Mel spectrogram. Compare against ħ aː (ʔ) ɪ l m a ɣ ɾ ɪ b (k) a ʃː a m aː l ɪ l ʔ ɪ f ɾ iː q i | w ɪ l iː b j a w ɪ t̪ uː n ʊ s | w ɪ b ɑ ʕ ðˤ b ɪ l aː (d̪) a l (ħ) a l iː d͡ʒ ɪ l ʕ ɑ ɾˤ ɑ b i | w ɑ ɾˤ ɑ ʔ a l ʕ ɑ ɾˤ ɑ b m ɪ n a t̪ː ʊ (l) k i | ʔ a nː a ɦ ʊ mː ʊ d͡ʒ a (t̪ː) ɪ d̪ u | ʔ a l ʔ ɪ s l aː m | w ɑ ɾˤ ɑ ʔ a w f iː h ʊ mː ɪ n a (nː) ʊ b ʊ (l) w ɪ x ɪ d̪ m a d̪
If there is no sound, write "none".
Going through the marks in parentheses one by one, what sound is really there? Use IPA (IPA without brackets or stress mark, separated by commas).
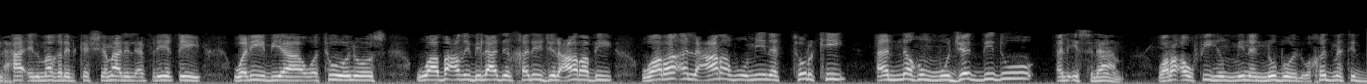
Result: ʔ, k, d̪, x, ɾ, d̪ː, nː, l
